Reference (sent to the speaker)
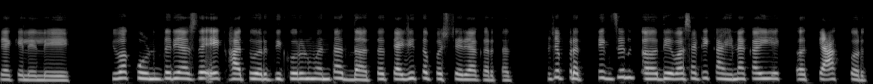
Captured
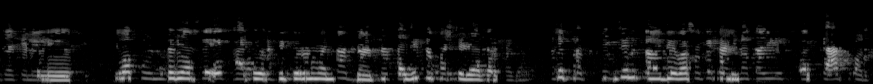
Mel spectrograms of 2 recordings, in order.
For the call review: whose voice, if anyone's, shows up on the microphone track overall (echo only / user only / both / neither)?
echo only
